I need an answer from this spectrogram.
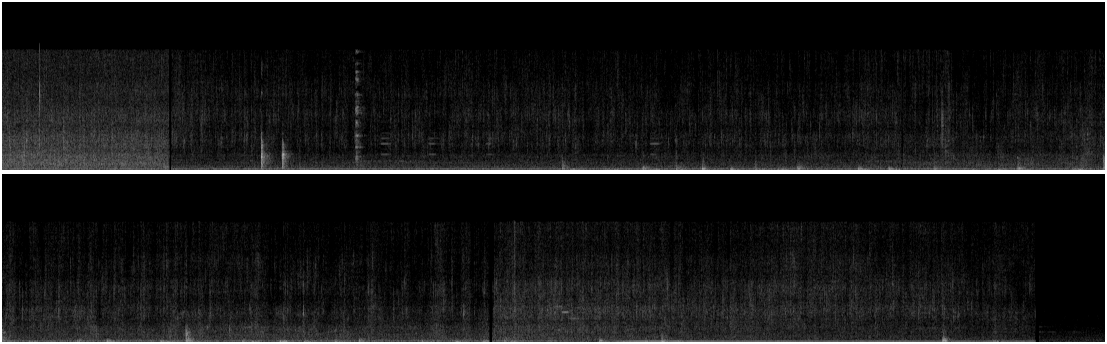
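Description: Eggplant and pork stir-fry sizzling in sauce in a nonstick wok while a spatula stirs it, its strokes knocking against the pan many times. The sizzle is loud for the first couple of seconds and then settles to a quieter frying hiss under the knocks, with a low steady hum that drops in pitch about three quarters of the way through.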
